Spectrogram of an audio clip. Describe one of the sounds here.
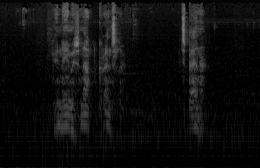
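An older man speaks calmly and quietly nearby.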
